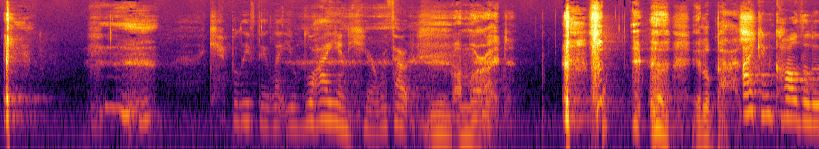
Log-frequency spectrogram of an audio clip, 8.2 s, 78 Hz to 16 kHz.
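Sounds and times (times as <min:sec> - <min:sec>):
painful cough: 0:00.0 - 0:01.6, 0:05.6 - 0:06.9
speech: 0:02.4 - 0:05.2, 0:06.6 - 0:08.1.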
